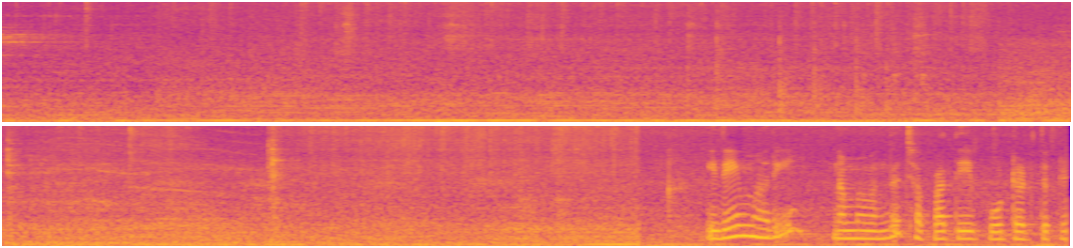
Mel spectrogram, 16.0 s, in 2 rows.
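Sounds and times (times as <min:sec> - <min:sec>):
flatbread sizzling in oil: 0:00.0 - 0:07.6, 0:10.1 - 0:12.9
spatula scraping and tapping pan: 0:05.2 - 0:07.4.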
